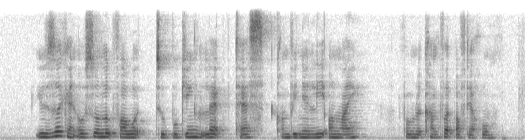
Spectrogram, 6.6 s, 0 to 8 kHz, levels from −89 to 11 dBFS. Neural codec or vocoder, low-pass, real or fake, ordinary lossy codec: none; 7.2 kHz; real; none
